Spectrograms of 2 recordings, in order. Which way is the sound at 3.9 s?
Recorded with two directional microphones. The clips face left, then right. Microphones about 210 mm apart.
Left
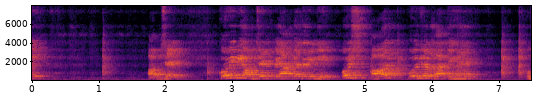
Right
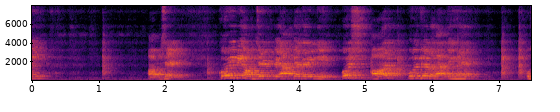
15° right (ahead or behind).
